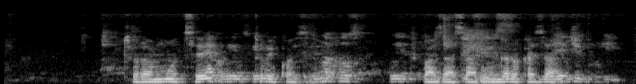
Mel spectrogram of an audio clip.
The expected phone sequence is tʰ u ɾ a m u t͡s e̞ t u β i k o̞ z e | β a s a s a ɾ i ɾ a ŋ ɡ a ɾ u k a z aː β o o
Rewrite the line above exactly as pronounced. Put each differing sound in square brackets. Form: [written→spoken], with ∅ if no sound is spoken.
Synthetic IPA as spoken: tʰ u ɾ a m u t͡s e̞ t u β i k o̞ z e | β a [s→z] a s a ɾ i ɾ [a→i] ŋ ɡ a ɾ u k a z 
